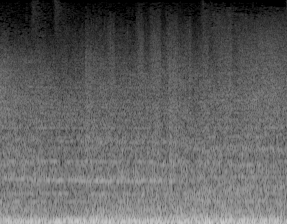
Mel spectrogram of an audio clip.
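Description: A boss's explosion attack in Dark Souls erupts as a loud, sustained roaring blast with dense rumbling noise throughout, with no voices.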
